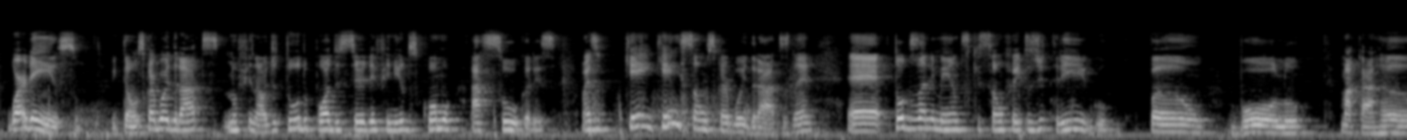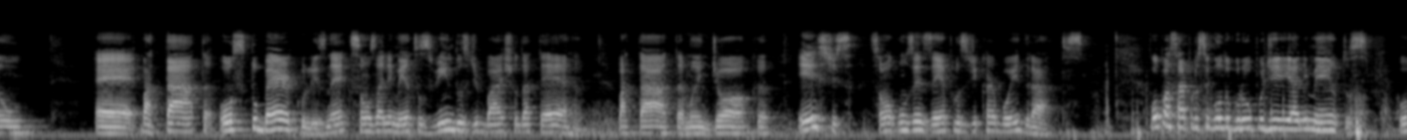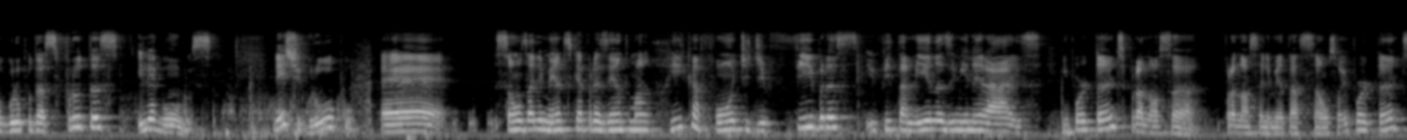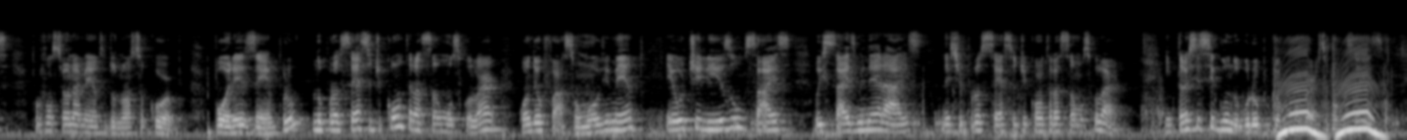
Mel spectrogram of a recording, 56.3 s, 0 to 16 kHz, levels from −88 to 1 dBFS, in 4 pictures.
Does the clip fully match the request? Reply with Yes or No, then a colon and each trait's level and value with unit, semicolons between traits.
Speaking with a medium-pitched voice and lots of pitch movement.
Yes: medium, 160 Hz; wide, 6.1 semitones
